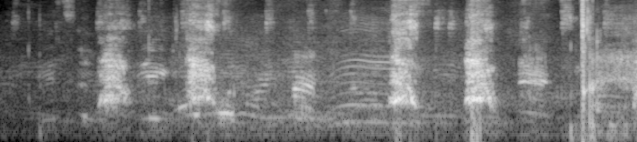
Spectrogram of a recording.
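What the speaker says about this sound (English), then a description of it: "we got a little dog yapping at somebody over here." A small dog yapping repeatedly at an outdoor baseball tournament in a park, sharp high-pitched barks in an irregular series amid announcer talk.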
